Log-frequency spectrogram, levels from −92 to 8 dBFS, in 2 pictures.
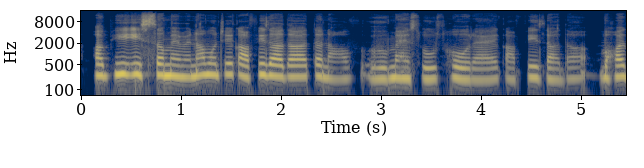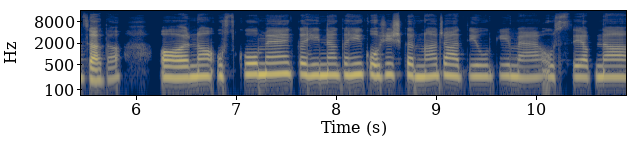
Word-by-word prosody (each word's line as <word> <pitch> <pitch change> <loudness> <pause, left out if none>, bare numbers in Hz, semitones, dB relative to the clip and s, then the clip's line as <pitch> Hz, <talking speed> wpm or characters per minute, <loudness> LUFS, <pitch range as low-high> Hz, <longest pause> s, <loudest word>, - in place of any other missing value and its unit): अभी 260 +3 +6
इस 265 -1 +5
समय 255 -2 +6
में 235 - 0
ना, 250 +2 +3
मुझे 275 0 +2
काफ़ी 260 0 +2
ज़्यादा 235 -2 +4
तनाव 210 -4 -3 0.2
अ, - - -8 0.2
महसूस 210 -1 -2
हो 210 -2 +1
रहा 195 0 -7
है। 195 +1 -7
काफ़ी 225 +3 -6
ज़्यादा, 205 0 -8 0.2
बहुत 235 +2 +2
ज़्यादा 200 0 -1 0.5
और 225 0 +3
ना 245 +1 0
उसको 275 +3 -2
मैं 280 +1 +1
कहीं 270 -2 -2
न 265 0 0
कहीं 265 +1 -1
कोशिश 265 0 -3
करना 245 -2 -3
चाहती 250 -2 -5
हूँ 245 0 -7
कि 250 0 -11
मैं 230 -1 -7
उससे 235 0 -10
अपना 235 0 -5
240 Hz, 180 wpm, -20 LUFS, 225-260 Hz, 0.5 s, अभी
